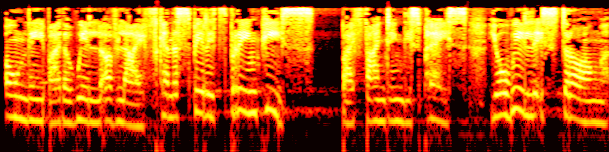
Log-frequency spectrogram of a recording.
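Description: An actor playing an ancient godlike spirit, speaking in slow solemn proclamations. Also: male voice, a little high, husky. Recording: dull game audio with long reverb.

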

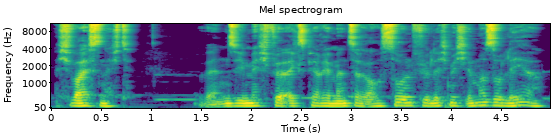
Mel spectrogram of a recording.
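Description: A man playing a bitter, enslaved robot with a measured, accusing manner in a scripted audio drama. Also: on the low side, little pitch movement, darkish tone, faint music behind, close to an everyday voice. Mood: weary, hollow. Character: bitter, enslaved male robot turning vengeful.

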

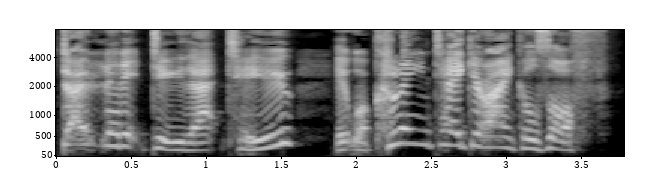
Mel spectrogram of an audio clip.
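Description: A woman's voice: a little high, lively intonation, normal speed, creaky, a bit bright, no echo, clean studio sound, voice pushed up, heavily acted. A woman voicing a snappy, exasperated, paranoid male demon in a storybook reading. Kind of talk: storybook character voice in fan fiction reading.

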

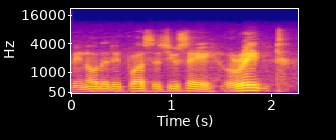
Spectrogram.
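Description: An actor playing a big, shrewd Swiss police inspector, formal and measured, with a German accent, in 1950s radio drama style. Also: male voice, on the low side, lightly acted. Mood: formal probing. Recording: dull, noisy 1950s radio recording.

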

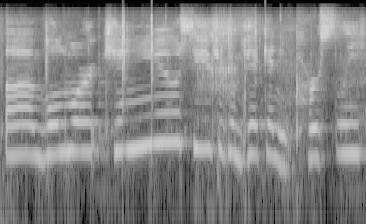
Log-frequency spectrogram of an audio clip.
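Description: A woman's voice: high-pitched, normal speed, natural voice. A female voicing a bossy, scatterbrained young male wizard hosting a cooking show in a homemade toy play. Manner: bossy, scatterbrained, giving orders. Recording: noisy home recording.

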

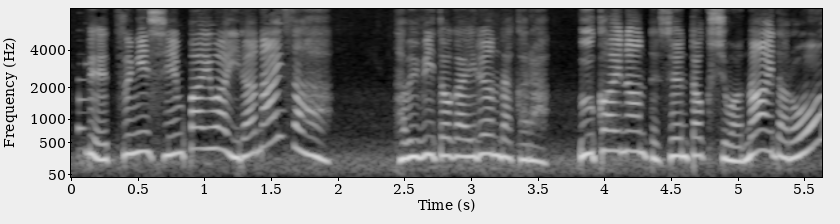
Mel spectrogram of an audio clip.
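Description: A woman's voice: high voice, lively intonation, moderate pace. A woman voicing a proud, theatrical young former goddess in an anime game, boyish in speech and easily flustered. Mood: boastful.

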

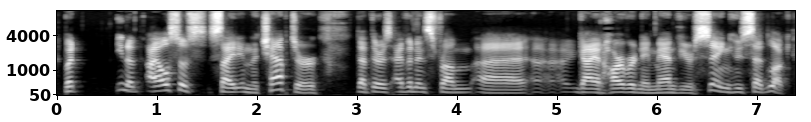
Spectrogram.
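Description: A man in his thirties, a guest author explaining ideas in a podcast interview, animated and full of quick restarts. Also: fairly high pitch, clear, resonant tone.

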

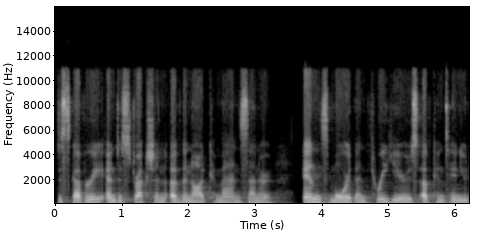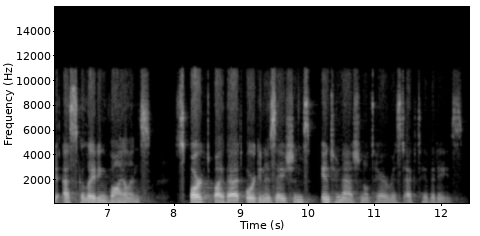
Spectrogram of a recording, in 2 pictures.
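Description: Actress doing a serious tv news anchor lady for a game, low voice, formal and measured, big echoey reverb. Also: steady tone, warm tone, lightly acted. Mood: grave, formal. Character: composed, serious female television news anchor. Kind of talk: formal scripted TV newscast delivery. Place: studio newscast in a video game cutscene.

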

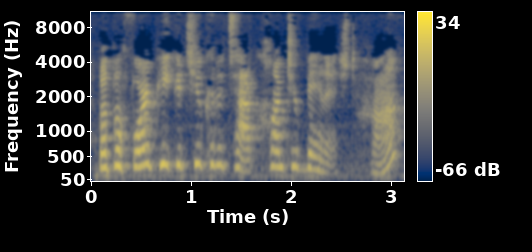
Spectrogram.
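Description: A young woman reading a children's book aloud in a storytelling style, acting out dialogue and pausing to point out pictures. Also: on the high side, lively intonation, fairly bright tone. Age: young adult. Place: small room at home, indoors. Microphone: webcam or laptop mic at arm's length. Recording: noisy home webcam recording.

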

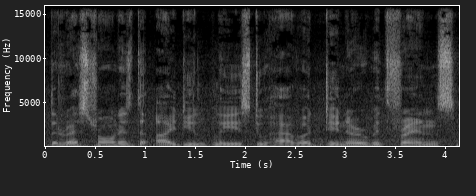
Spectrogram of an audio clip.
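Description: A man narrating a scripted top-ten countdown in an even, measured reading voice. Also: medium pitch, background noise. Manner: even, measured reading with place names mispronounced.

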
